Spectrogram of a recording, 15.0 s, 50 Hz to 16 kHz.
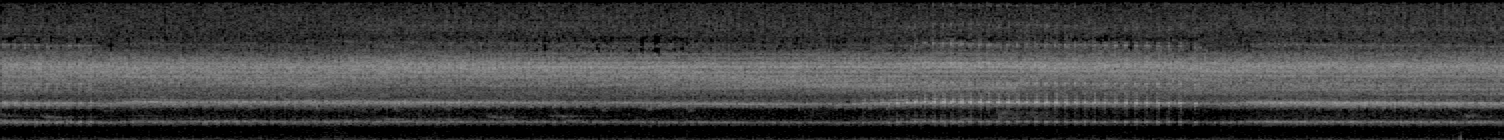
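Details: In Takahashi City at 16:14 on Monday 23 July 2018, a higurashi cicada sounds over a constant shrill chorus of insects, its rapid beating trill rising to a peak around nine to twelve seconds before sinking back into the background.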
